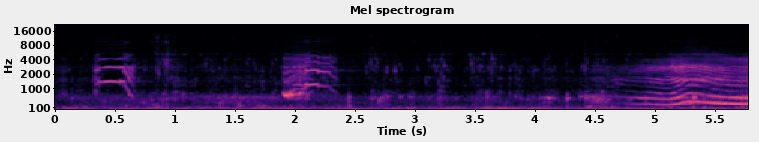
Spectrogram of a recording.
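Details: Humpback whales off Vava'u, Kingdom of Tonga, in October 2017, heard underwater. Short tonal cries with bright overtones come at the start and near two seconds, then a long rising-and-falling moan closes the recording. Water noise runs throughout.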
